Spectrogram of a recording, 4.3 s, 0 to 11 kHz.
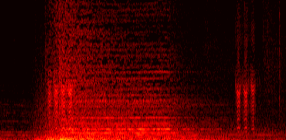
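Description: Goat bleating in The Witcher 3 video game, a loud, drawn-out bleat up close, followed by a few short, fainter bleats near the end.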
